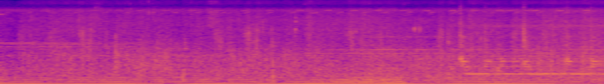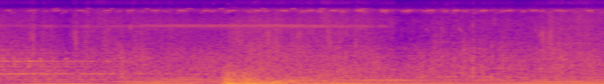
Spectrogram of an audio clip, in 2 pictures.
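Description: Footsteps rustle through dry undergrowth.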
